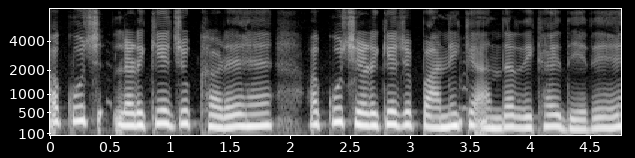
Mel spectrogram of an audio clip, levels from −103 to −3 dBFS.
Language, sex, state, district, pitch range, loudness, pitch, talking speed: Hindi, female, Maharashtra, Washim, 215-260 Hz, -13 LUFS, 240 Hz, 215 wpm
